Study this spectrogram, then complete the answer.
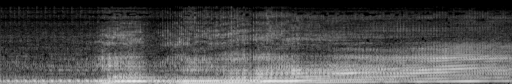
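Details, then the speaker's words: Ford Anglia revving after fitting a Weber carburettor, with a rear main seal oil leak noted; smooth strong revving, pitch climbing cleanly, no knocks or misses, running healthy like a race car. "sounds like a race car that's pretty cool"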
